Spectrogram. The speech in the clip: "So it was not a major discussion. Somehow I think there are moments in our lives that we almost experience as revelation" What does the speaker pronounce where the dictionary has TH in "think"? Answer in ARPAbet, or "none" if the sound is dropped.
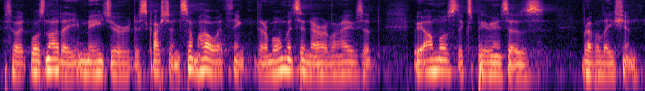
TH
